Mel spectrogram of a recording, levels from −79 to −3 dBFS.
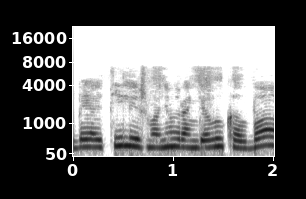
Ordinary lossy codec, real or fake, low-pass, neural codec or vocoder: MP3, 48 kbps; real; 7.2 kHz; none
